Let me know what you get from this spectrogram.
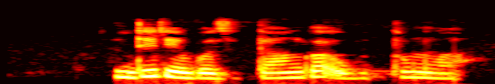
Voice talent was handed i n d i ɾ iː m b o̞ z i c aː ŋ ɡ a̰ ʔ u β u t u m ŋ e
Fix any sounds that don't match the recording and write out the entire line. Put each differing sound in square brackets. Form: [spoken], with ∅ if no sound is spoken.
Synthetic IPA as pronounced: i n d i ɾ iː m b o̞ z i [t] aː ŋ ɡ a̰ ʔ u β u t u m ŋ [a]

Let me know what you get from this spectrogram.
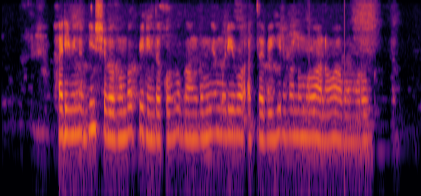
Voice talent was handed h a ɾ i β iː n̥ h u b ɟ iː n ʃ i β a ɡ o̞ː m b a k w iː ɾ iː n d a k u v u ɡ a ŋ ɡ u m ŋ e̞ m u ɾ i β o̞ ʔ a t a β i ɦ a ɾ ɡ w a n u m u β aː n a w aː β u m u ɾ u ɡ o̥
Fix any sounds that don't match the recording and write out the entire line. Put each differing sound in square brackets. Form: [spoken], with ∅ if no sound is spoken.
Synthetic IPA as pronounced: h a ɾ i β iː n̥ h u b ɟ iː n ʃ i β a ɡ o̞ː m b a k w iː ɾ iː n d a k u v u ɡ a ŋ ɡ u m ŋ e̞ m u ɾ i β o̞ ʔ a t a β i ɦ [i] ɾ ɡ w a n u m u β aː n a w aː β [o] m u ɾ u ɡ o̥

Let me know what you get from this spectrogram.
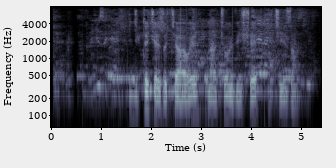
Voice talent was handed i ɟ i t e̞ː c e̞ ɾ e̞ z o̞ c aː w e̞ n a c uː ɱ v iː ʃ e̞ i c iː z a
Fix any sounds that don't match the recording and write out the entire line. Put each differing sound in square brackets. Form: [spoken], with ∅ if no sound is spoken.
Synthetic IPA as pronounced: i ɟ i t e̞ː c e̞ ɾ e̞ z o̞ c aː w e̞ n a c uː ɱ v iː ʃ e̞ i c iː z a

